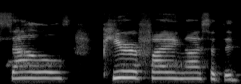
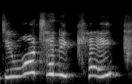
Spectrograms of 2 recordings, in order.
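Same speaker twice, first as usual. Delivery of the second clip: put-on British old woman accent, pitched up; 9 semitones higher, 6 dB louder than usual. Retelling what the speaker's grandmother would ask, imitating grandmother's british accent. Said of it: "my grandmother was also speaking in the British accent".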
